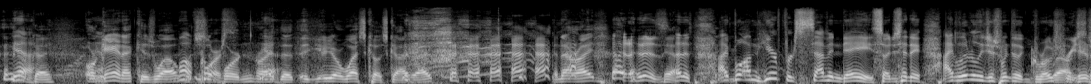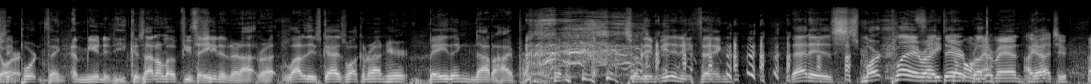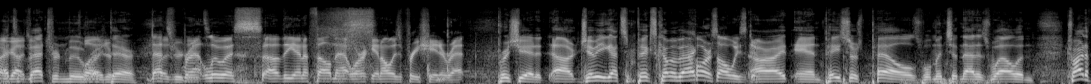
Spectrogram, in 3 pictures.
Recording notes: Live From the NFL Combine. Live from radio row at the NFL Combine.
